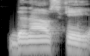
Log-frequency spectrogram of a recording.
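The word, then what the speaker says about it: Zdanowski: Our special guest today is Walt Danowski. Am I pronouncing that correctly? That is correct. You dropped the Z.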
